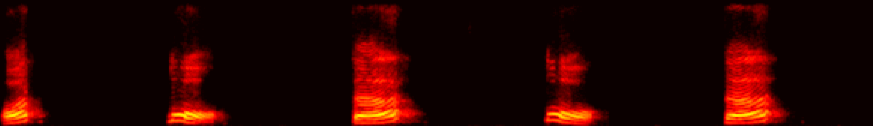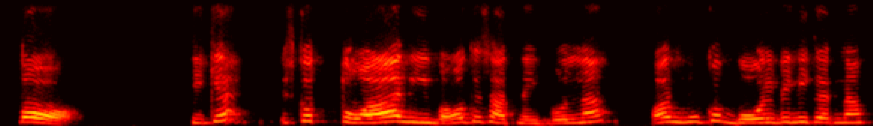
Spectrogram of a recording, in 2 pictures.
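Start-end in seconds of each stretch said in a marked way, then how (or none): 1.1-6.3 तो heavy and louder, त light; heavy versus light t. Shown as a demonstration. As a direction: alternate a full तो and a flat त. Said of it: "ये हमने ता बोला".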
